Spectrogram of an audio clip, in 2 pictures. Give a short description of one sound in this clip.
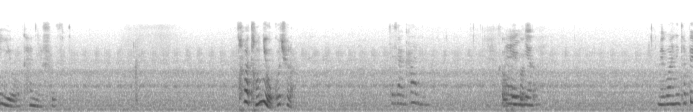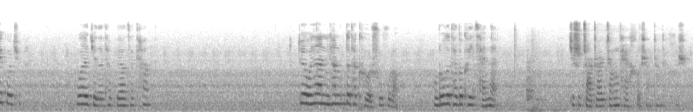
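A young woman speaks softly and closely in short bursts, as into a phone microphone.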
